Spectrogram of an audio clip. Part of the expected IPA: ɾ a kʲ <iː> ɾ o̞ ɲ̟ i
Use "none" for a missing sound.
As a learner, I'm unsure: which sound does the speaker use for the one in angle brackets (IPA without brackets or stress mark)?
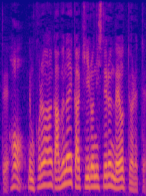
iː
